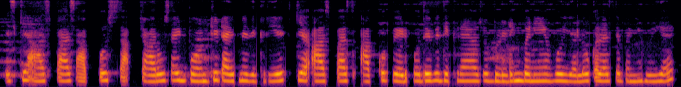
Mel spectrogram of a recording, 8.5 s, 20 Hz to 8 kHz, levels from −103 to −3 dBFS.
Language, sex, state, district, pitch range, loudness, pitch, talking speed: Hindi, female, Bihar, Madhepura, 230-245 Hz, -29 LUFS, 235 Hz, 220 wpm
